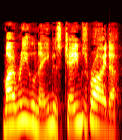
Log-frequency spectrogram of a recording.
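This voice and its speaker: A man's voice: high-pitched, a little slow, sharp tone, pitched above the performer's own voice, heavily acted. A man voicing a cringing, nervous little man in a storybook, with a whining, quavering delivery. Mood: nervous, evasive. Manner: agitated, pleading. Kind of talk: audiobook character voice.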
